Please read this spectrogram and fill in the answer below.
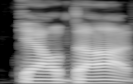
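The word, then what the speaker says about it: Gal Gadot: of the show yeah gal do is how she's pronounce it on Jimmy Kimmel oh she did gal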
